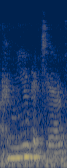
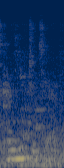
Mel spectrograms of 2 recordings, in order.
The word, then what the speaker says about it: commutative: commutative property of multiplication notice by the way there's no n in that word it's not communicative it's commutative no points out for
